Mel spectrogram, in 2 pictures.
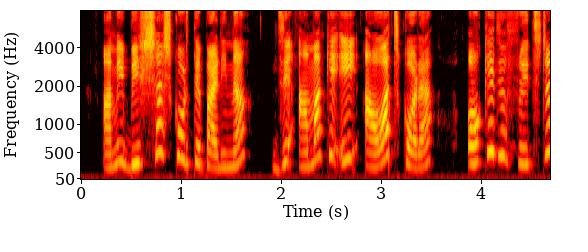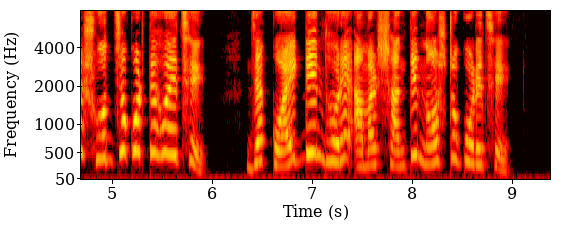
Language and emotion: Bengali, angry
